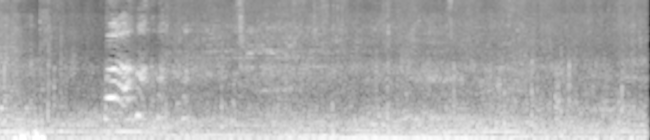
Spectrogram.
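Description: Indistinct voices of passersby, with a brief higher, wavering voice about a second in, over a steady low rumble.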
